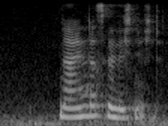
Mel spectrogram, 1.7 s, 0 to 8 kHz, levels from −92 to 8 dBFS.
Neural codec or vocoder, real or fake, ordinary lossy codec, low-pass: codec, 16 kHz, 4 kbps, FreqCodec, larger model; fake; none; 7.2 kHz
